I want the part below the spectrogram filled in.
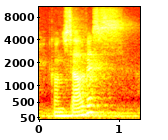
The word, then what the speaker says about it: Gonsalves: Okay, well, today I'm very happy to have with me Christine Gonsalves.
